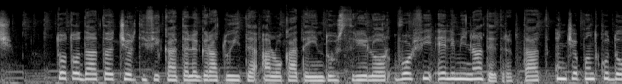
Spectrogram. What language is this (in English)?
Romanian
